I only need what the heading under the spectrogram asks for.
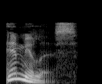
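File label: "emulous", British English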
